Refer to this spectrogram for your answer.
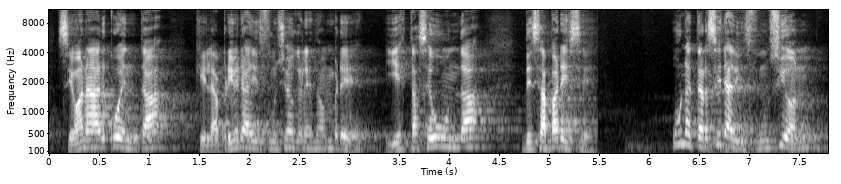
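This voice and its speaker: Man lecturing in an echoey hall. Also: fairly high pitch. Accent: Argentine Spanish. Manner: clear, patient, asks rhetorical questions. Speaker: teacher. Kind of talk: explanatory lecture. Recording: echoey room with long reverb.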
